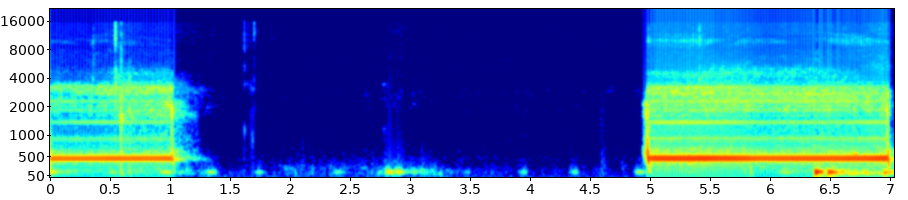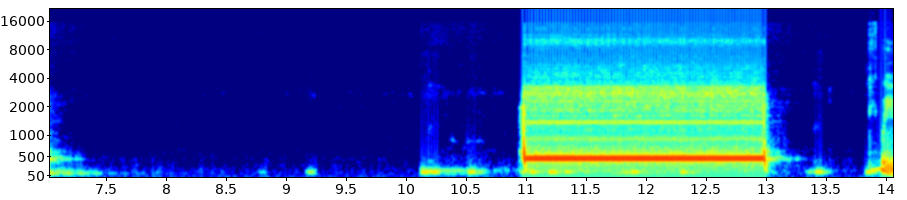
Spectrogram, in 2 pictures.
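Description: An outgoing phone call rings out, with three long, steady ringback tones about two seconds each, separated by quiet gaps, and faint clicks in between.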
